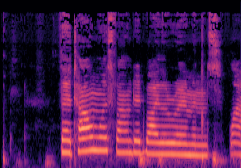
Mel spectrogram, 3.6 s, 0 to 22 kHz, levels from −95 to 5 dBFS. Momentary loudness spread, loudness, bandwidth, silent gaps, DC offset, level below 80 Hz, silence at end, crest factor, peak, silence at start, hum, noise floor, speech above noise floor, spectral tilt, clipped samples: 8 LU; -22 LUFS; 17 kHz; none; under 0.1%; -60 dBFS; 0 s; 18 dB; -6 dBFS; 0.05 s; none; -59 dBFS; 37 dB; -4 dB/octave; under 0.1%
